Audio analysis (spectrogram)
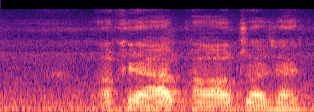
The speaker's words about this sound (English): I have the air conditioner on, so the sound might be a little loud. I apologize if it is.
